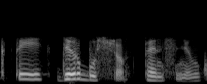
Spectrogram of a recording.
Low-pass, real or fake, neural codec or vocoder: 3.6 kHz; real; none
